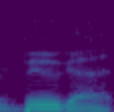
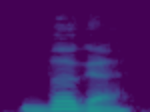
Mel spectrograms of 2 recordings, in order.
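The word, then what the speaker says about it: Bugha: you can't see it it's spelled B ugh a my guess when this guy originally created this gamertag the way he pronounced it in his head was Booga like I'm a Booga I'm a booger like in your nose problem but when he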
